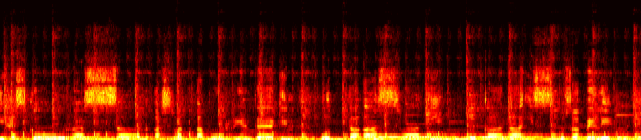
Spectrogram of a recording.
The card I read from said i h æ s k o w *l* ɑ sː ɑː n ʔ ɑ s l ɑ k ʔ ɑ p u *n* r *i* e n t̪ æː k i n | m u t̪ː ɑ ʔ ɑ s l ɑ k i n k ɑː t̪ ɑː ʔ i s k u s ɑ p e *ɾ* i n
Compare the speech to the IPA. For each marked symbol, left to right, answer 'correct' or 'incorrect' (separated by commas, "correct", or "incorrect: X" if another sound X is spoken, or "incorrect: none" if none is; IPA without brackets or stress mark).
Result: incorrect: r, correct, correct, incorrect: l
